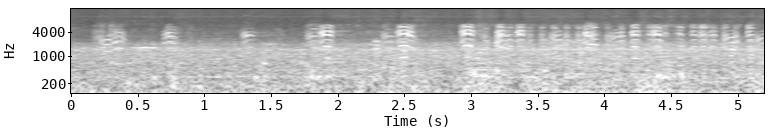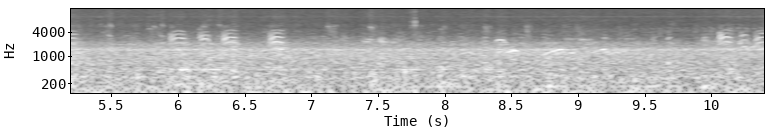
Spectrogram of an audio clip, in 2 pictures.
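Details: Several Black-winged stilts, filmed from a bird hide at Sydney Olympic Park in the morning, give sharp, yapping calls in quick irregular bursts, overlapping, over a steady low rumble of background noise.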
